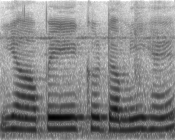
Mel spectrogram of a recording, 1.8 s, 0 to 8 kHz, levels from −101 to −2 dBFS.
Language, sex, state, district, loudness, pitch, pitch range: Hindi, female, Chhattisgarh, Bastar, -13 LUFS, 245 Hz, 235-245 Hz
